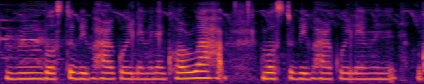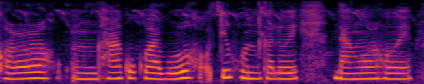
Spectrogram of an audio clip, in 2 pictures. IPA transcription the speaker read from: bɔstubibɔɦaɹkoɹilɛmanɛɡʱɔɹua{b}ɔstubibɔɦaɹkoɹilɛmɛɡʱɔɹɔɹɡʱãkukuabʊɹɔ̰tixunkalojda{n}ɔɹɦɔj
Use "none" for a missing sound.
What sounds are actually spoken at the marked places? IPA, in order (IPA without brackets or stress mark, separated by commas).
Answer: b, ŋ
